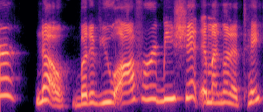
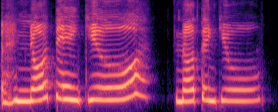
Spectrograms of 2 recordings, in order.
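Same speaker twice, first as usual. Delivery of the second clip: high, drawn-out, put-on "no thanks"; mock polite refusal; 6 semitones higher, much slower than usual. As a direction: decline in an exaggerated, higher-pitched voice. Acts out declining a weird surprise.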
